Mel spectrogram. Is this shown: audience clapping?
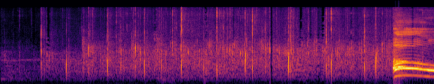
yes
